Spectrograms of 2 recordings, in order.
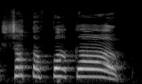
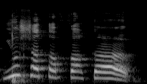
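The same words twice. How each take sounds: First: Slow, high, loud imitated order; mock angry yell. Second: Higher comeback with YOU stressed; imitated angry retort. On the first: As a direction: yell it like an annoyed cellmate. Acts annoyed cellmate yelling. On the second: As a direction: throw it back, hitting YOU. Acts second inmate snapping back.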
